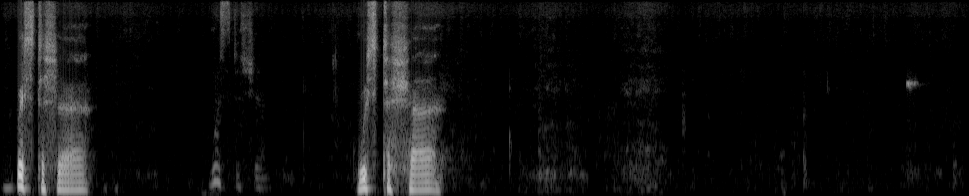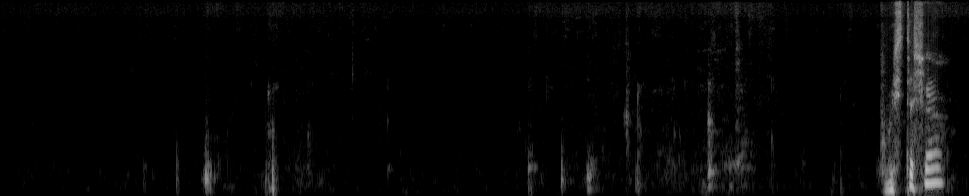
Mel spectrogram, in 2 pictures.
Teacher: Worcestershire. Looks like there is no R. Worcestershire. And there is no O. The O and R becomes U sound. And it is pronounced Worcestershire.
